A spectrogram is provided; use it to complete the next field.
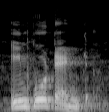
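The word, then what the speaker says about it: important: देखिए दोनों का जो प्रोनाउंसिएशन है उसमें थोड़ा सा ही डिफरेंस है। यहाँ पे आर यूज़ हुआ है और यहाँ पे बस आर मिसिंग है। तो इसको हम कहते हैं इम्पॉर्टेंट और इसको हम कहते हैं इम्पोर्टेंट।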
